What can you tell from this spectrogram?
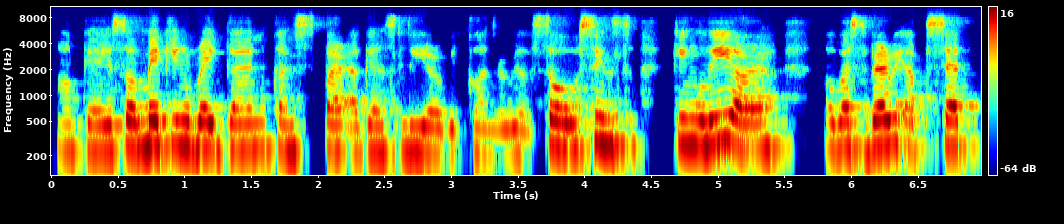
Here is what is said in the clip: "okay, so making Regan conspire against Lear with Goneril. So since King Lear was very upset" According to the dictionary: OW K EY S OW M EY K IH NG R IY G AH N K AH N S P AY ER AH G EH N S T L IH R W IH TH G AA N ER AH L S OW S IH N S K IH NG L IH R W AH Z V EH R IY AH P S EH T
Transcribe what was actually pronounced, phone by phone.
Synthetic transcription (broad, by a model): OW K EY S OW M EY K IH NG R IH G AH N K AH N S P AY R AH G EH N S T L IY R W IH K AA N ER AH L S OW S IH N S K IH NG L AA R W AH S V EH R IY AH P S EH T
